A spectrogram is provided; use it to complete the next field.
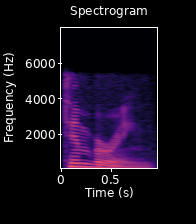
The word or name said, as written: timbering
